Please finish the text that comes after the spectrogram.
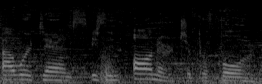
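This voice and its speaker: An actress voicing a proud, resolute young warrior woman in a video game, solemn and commanding, with measured delivery. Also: mid-range voice, darkish tone, close to an everyday voice. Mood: solemn, grave. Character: proud, resolute young woman warrior, blade dancer defending her homeland. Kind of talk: game champion voice lines and trailer narration. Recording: reverberant game audio over music.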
